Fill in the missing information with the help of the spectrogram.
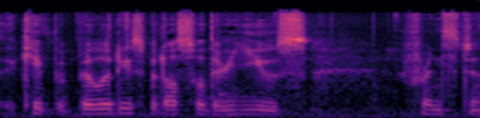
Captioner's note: speaking French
